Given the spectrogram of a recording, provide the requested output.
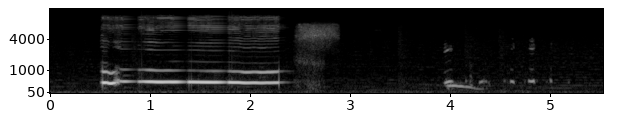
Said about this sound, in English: He howls.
